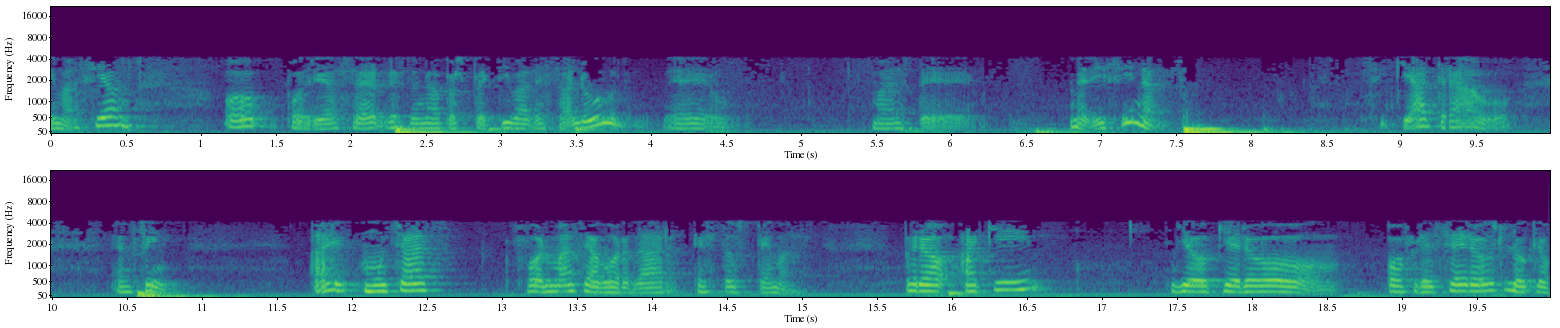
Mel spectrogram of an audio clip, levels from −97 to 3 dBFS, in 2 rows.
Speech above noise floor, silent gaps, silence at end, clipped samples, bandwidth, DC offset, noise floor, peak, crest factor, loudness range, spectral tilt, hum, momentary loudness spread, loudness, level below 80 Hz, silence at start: 25 dB; none; 0 s; under 0.1%; 4.4 kHz; under 0.1%; -47 dBFS; -2 dBFS; 22 dB; 5 LU; -7 dB/octave; none; 21 LU; -23 LUFS; -32 dBFS; 0 s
